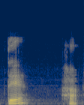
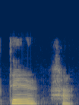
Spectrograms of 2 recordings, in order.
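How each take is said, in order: First: "terra" as "te-ha", open "te" then "ha"; R's kept together. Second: "terra" cut as "ter-ha", first syllable closed by R; split double R. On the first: Teacher showing the spoken division, "terra" as te-rra. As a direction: slowly say "terra" with no R closing "te". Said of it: "eu falo terra". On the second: Teacher rejecting a division, "terra" pronounced ter-ra. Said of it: "Eu não falo terra". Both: Shown as a demonstration.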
